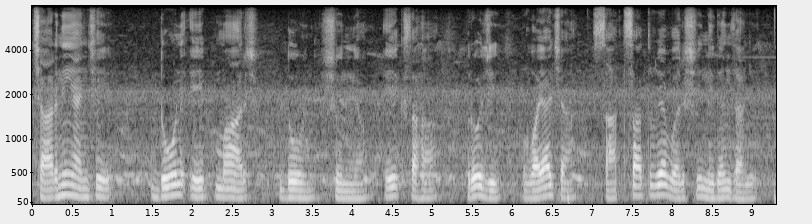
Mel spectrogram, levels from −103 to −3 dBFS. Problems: none marked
